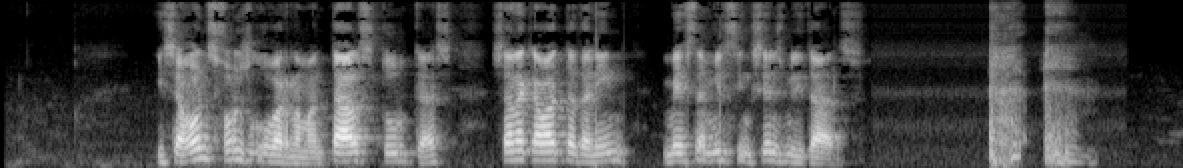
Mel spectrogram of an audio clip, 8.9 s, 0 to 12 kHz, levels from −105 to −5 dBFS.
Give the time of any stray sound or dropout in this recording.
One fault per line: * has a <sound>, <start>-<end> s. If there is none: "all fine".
* has a throat clearing, 7.4-8.2 s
